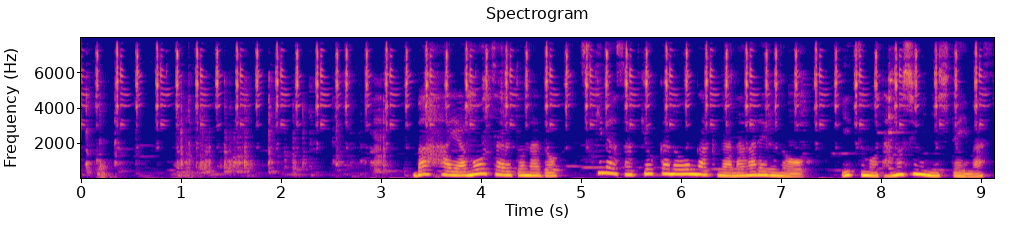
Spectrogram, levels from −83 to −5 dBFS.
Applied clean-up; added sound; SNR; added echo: classical method WPE with log-MMSE.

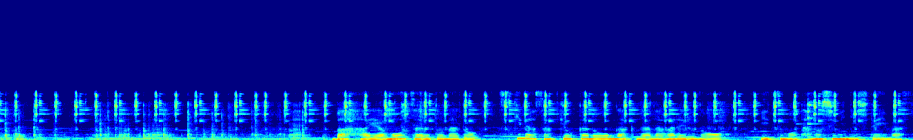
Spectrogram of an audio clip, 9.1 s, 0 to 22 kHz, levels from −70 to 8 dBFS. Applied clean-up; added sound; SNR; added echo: none; Clock; 13 dB; reverberation time 0.3 s.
